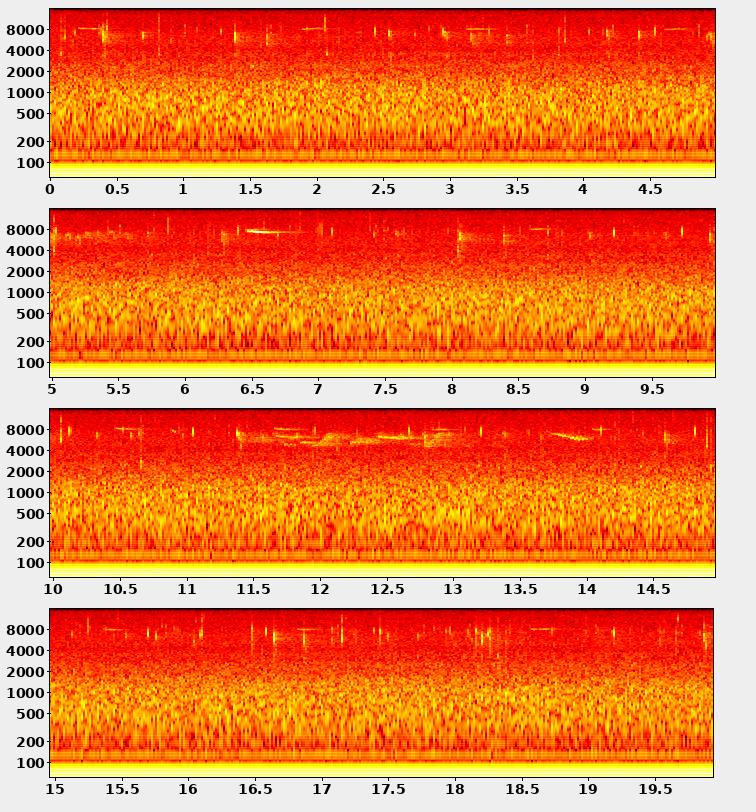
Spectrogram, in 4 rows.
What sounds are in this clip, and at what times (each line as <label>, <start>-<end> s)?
Brown Creeper call, 0-4 s
Pacific Wren call, 0-20 s
Chestnut-backed Chickadee call, 4-6 s
Brown Creeper call, 6-20 s
Brown Creeper song, 10-14 s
